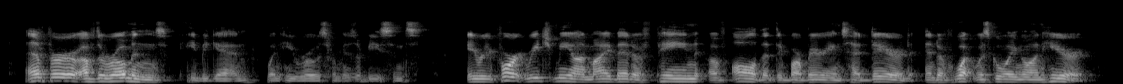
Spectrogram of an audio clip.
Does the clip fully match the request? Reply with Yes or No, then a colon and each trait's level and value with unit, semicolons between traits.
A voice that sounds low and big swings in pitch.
Yes: low, 115 Hz; wide, 5.9 semitones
